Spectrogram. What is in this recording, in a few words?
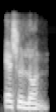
"echelon", Indian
